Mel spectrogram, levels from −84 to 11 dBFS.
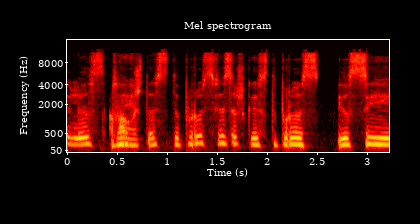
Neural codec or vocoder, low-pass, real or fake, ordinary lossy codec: none; 10.8 kHz; real; Opus, 32 kbps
